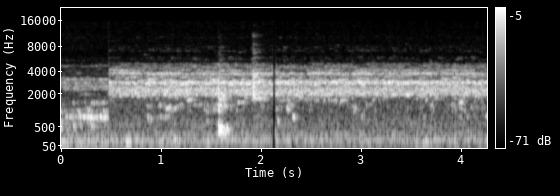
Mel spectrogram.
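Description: Steady high hiss of background noise that starts abruptly about half a second in, with a faint knock a little over a second later and another soon after.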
